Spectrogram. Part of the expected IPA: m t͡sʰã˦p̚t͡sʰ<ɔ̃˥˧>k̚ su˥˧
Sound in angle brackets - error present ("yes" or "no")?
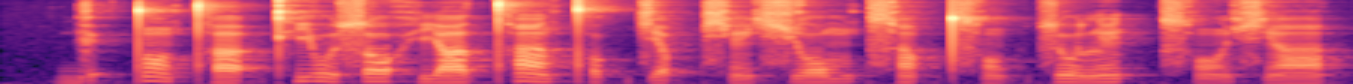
yes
